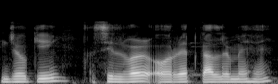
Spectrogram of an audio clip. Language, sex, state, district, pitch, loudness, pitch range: Hindi, male, Arunachal Pradesh, Longding, 125 Hz, -16 LUFS, 120-135 Hz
